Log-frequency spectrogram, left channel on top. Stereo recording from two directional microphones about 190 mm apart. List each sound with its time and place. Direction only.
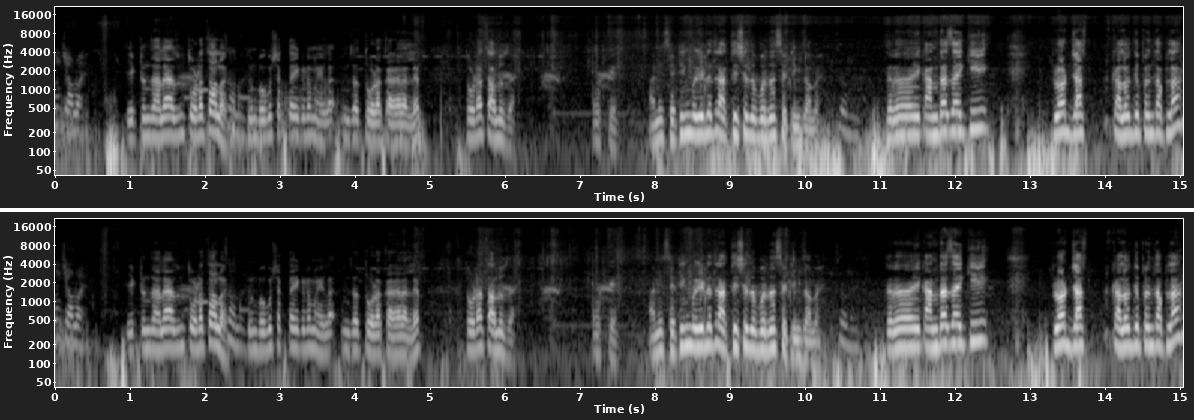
0.1 s speech: 5° right (ahead or behind)
0.9 s speech: 65° left (ahead or behind)
3.9 s speech: 35° left (ahead or behind)
7.2 s speech: 30° left (ahead or behind)
7.9 s speech: 15° left (ahead or behind)
10.5 s speech: 45° right (ahead or behind)
11.1 s speech: 5° left (ahead or behind)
